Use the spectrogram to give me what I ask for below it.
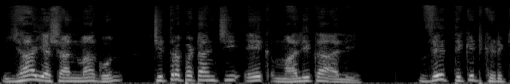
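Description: Throughout the speech the sound is swirly, smeared and hollow, attacks blur, and nothing reaches above 16.6 kHz. Unlike a single low-bitrate encode, the damage points to likely generation loss: around ten lossy passes, each on a shifted frame grid, compounding noise and spectral holes.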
